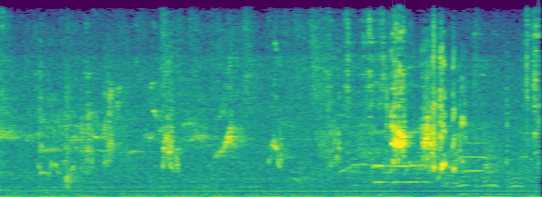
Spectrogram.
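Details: Budgerigars at early morning feeding time giving scattered short chirps and warbling notes, one bright whistled squeak near the end, over a steady low hum.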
